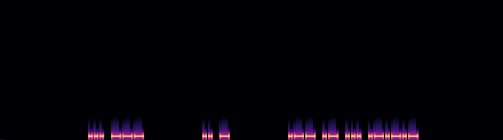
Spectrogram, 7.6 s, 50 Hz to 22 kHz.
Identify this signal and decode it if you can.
Morse code, heard as a keyed tone, about 28 wpm, 700 Hz. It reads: SO IT WAS.
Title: 3x Word-Spacing - Sentences from Top 100 Words - 28wpm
